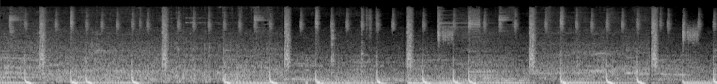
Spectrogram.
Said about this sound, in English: So here we are at the Port Authority bus terminal, the cheapest destination for any traveler trying to get to New York City.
